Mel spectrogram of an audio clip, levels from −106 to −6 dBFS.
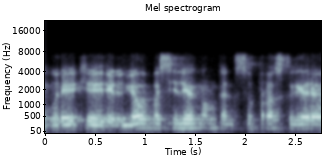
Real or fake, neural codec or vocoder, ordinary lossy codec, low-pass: fake; codec, 44.1 kHz, 2.6 kbps, SNAC; Opus, 24 kbps; 7.2 kHz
